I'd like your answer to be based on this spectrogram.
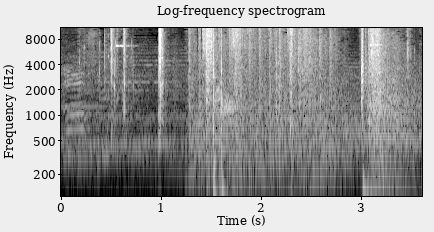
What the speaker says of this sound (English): I'm going to try the Bombenschuss. I like this gun.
